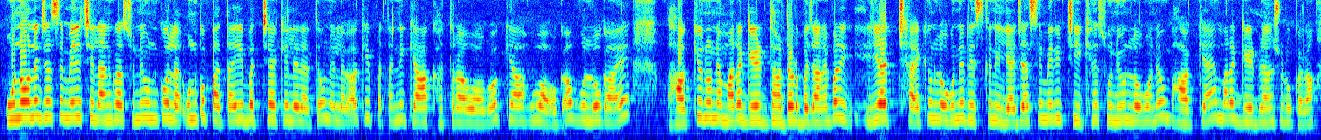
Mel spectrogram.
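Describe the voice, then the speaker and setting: A woman's voice: high voice, quick pace. A young woman, animatedly retelling a frightening personal story for her vlog. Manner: animated, breathless retelling with many repetitions. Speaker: vlogger.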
